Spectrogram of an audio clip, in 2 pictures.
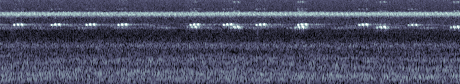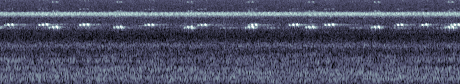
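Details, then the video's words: Crickets indoors in a room at night: steady high chirps repeated several times a second, two slightly different pitches overlapping, over a constant low hiss of room noise. "Sound of emptiness and crickets in the room"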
